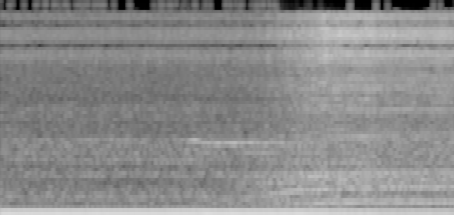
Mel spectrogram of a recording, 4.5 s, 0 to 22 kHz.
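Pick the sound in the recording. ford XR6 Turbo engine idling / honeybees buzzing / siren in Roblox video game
ford XR6 Turbo engine idling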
